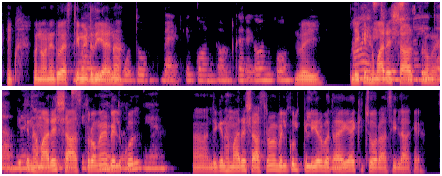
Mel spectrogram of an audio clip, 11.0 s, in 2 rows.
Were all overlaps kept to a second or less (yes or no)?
no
